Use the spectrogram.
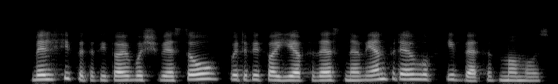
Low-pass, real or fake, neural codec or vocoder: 5.4 kHz; fake; codec, 16 kHz, 0.2 kbps, FocalCodec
